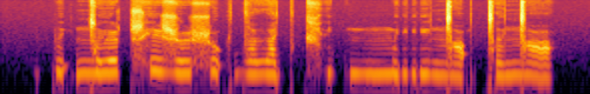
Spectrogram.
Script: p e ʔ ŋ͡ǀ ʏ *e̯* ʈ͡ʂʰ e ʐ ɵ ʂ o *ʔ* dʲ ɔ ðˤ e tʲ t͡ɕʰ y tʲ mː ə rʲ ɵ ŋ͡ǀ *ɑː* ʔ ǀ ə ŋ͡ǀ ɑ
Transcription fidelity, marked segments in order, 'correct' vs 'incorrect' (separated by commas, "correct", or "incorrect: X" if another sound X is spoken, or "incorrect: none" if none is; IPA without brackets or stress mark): incorrect: ɐ̯, correct, incorrect: ɑ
